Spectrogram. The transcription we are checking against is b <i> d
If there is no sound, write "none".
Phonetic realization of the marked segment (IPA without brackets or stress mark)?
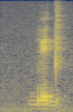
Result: ɪ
